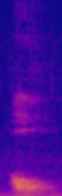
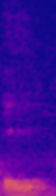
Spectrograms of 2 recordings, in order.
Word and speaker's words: oil: I pronounce it the dumb, ignorant, racist Southern way. And how is that? Oh. Yeah, that's the way I pronounce it. Ol. O-L-L, or ol.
